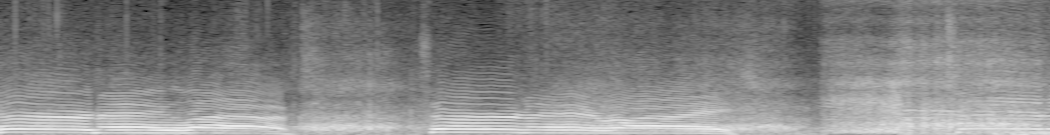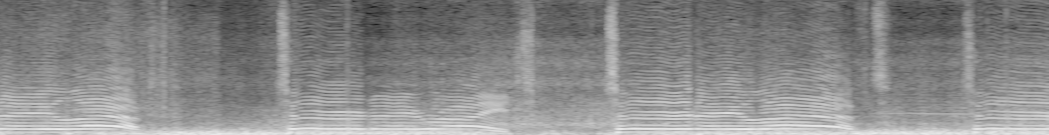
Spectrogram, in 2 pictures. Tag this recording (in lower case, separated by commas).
skiing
